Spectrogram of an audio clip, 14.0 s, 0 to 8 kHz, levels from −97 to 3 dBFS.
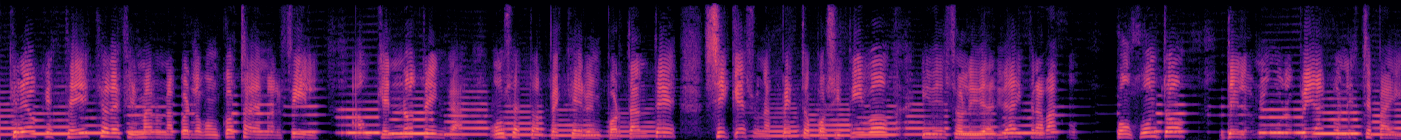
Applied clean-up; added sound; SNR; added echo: neural mask model RNNoise.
